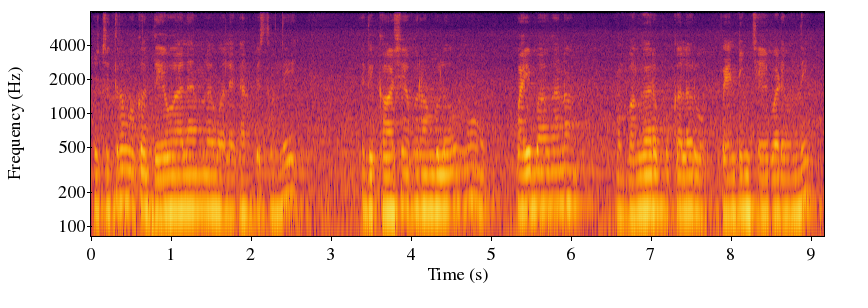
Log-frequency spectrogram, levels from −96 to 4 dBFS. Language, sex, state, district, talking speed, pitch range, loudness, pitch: Telugu, male, Telangana, Mahabubabad, 110 wpm, 135-150 Hz, -15 LUFS, 140 Hz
